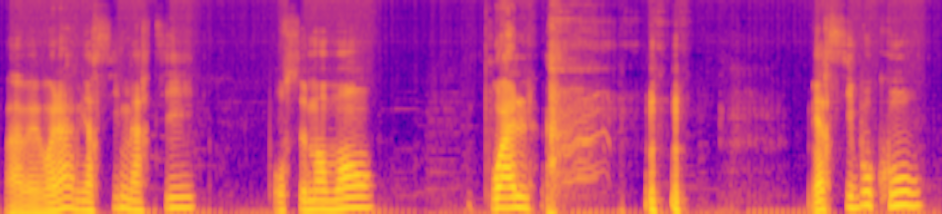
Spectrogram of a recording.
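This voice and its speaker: A man's voice: fairly high pitch, lively intonation, slow, a little mellow, faint music behind. A man streaming live, chatting casually and rambling teasingly to his cat.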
